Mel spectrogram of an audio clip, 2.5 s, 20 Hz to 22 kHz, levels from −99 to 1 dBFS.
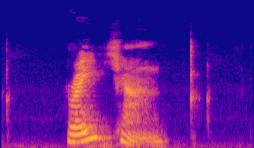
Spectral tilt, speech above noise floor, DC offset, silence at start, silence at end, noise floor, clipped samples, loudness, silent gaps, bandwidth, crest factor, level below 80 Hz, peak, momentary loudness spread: -4.5 dB/octave; 40 dB; under 0.1%; 0.7 s; 0.6 s; -59 dBFS; under 0.1%; -19 LUFS; none; 7.8 kHz; 22 dB; -54 dBFS; -2 dBFS; 22 LU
